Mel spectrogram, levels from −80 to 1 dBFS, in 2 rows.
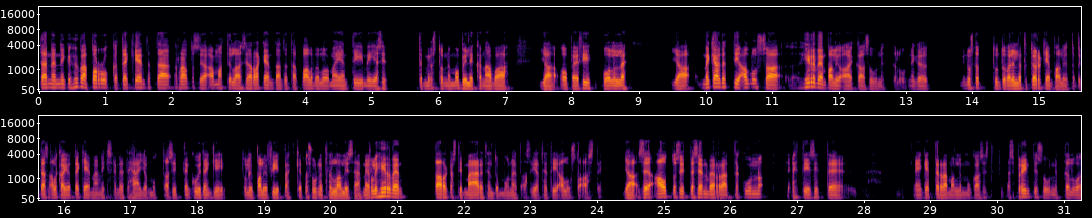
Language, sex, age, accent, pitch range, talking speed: Finnish, male, 30-49, native, 95-115 Hz, 150 wpm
